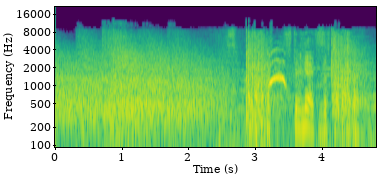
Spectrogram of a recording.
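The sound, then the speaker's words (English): Automatic machine gun fire, from gunmen shooting at a concert crowd at Crocus City Hall in Krasnogorsk, west of Moscow, Russia, rattles in a dense, rapid, continuous stream for about three seconds, then gives way to loud shouting voices, with bursts of noise still breaking through. “In this eyewitness footage, a man can be heard saying, "They are firing from a machine gun. They are shooting the crowd."”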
